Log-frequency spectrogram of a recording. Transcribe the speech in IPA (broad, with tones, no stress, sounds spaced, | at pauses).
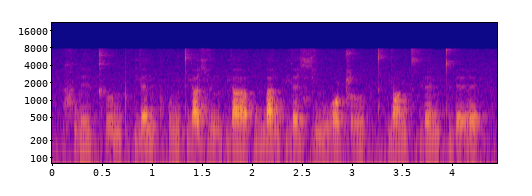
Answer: ʂ w e˧˥ ɪ̯ kʰ ɤ̰˨˩ ŋ pʰ j ɛ˥ n pʰ ʊ˧˥ ŋ t̪ j ä˥ ɕ y˥˧ n p j ä˥˩ | m w a˥˩ n p j ɛ˥ ɕ ḭ˨˩ n w ɔ˥ ʈ͡ʂ ɤ˧˥ | t̪ʰ j ɑ˧˥ ŋ t̪ʰ ɥ ɛ˧˥ n t̪ ɥ ɛ̰˨˩˦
